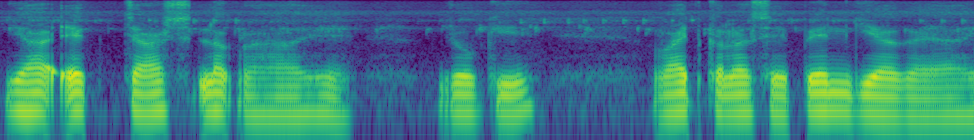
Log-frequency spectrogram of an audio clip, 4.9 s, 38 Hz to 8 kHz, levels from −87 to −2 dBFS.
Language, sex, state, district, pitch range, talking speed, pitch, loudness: Hindi, male, Arunachal Pradesh, Papum Pare, 100-115 Hz, 170 wpm, 110 Hz, -19 LUFS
